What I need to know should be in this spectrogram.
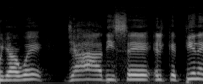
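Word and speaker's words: Yahweh: existencia en sí mismo una abreviación allá web lo que podemos pronunciar como ya ve ya dice él que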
